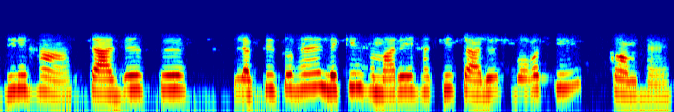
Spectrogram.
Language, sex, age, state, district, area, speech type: Hindi, female, 30-45, Uttar Pradesh, Sonbhadra, rural, conversation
